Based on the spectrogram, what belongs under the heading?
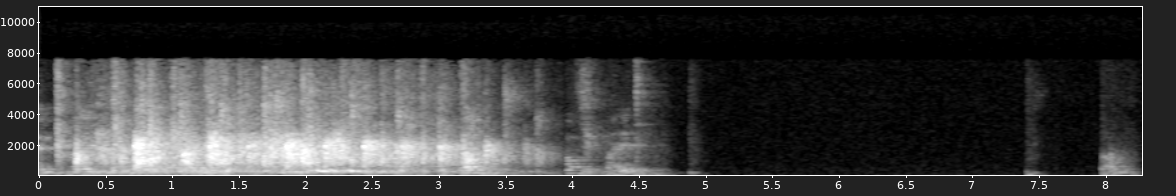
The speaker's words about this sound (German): Schon mal Applaus.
